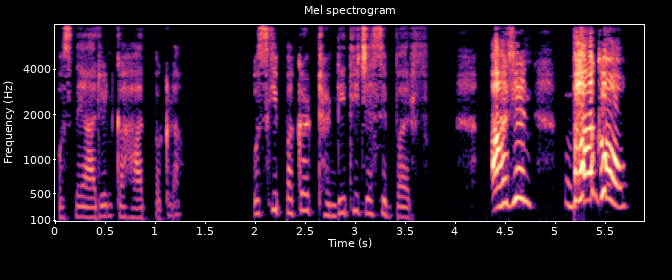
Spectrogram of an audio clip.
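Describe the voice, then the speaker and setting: A woman's voice: low voice, expressive, normal speed, a little mellow, breathy edge, no echo. A woman giving a dramatic scripted narration of a horror story.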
